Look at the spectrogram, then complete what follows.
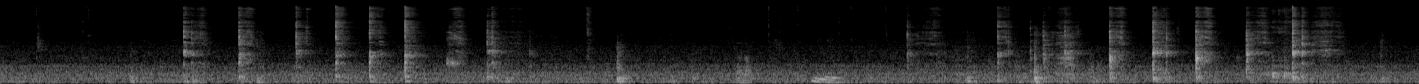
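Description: Metal spoons clinking and scraping against a bowl and plate while eating, a string of short sharp clicks in two bursts, one about two seconds in and another in the second half.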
